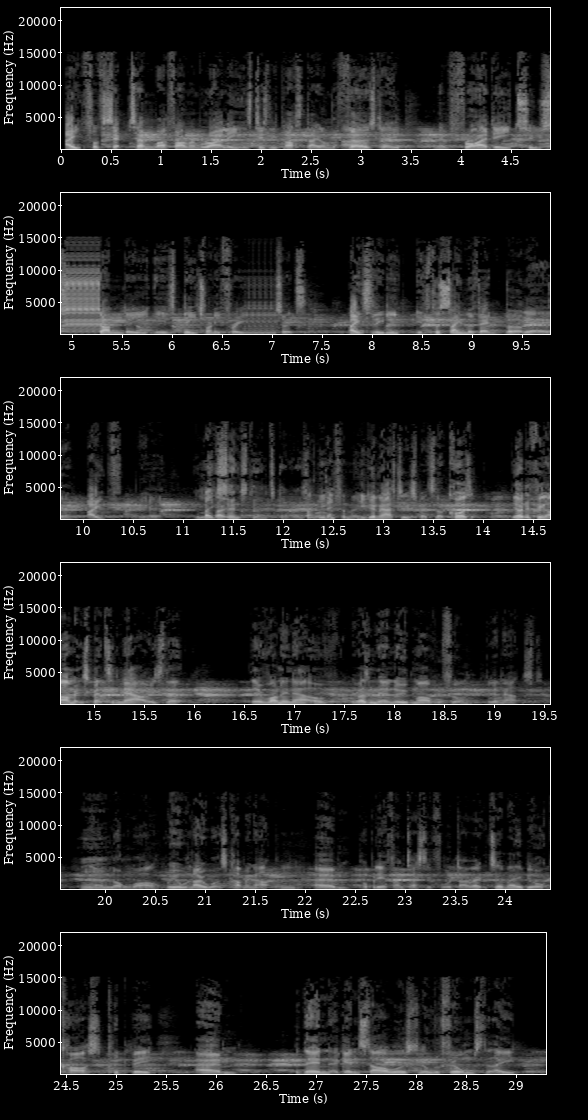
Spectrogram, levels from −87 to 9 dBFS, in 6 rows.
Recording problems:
echo of what is said; strong; throughout; 350 ms later, 6 dB below the speech
thin; somewhat; fading below 300 Hz
audio freezing; at 5 s and at 6.5 s

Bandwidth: 15 kHz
